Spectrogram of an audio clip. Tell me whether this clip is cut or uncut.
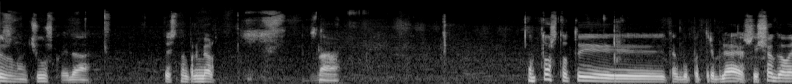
cut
